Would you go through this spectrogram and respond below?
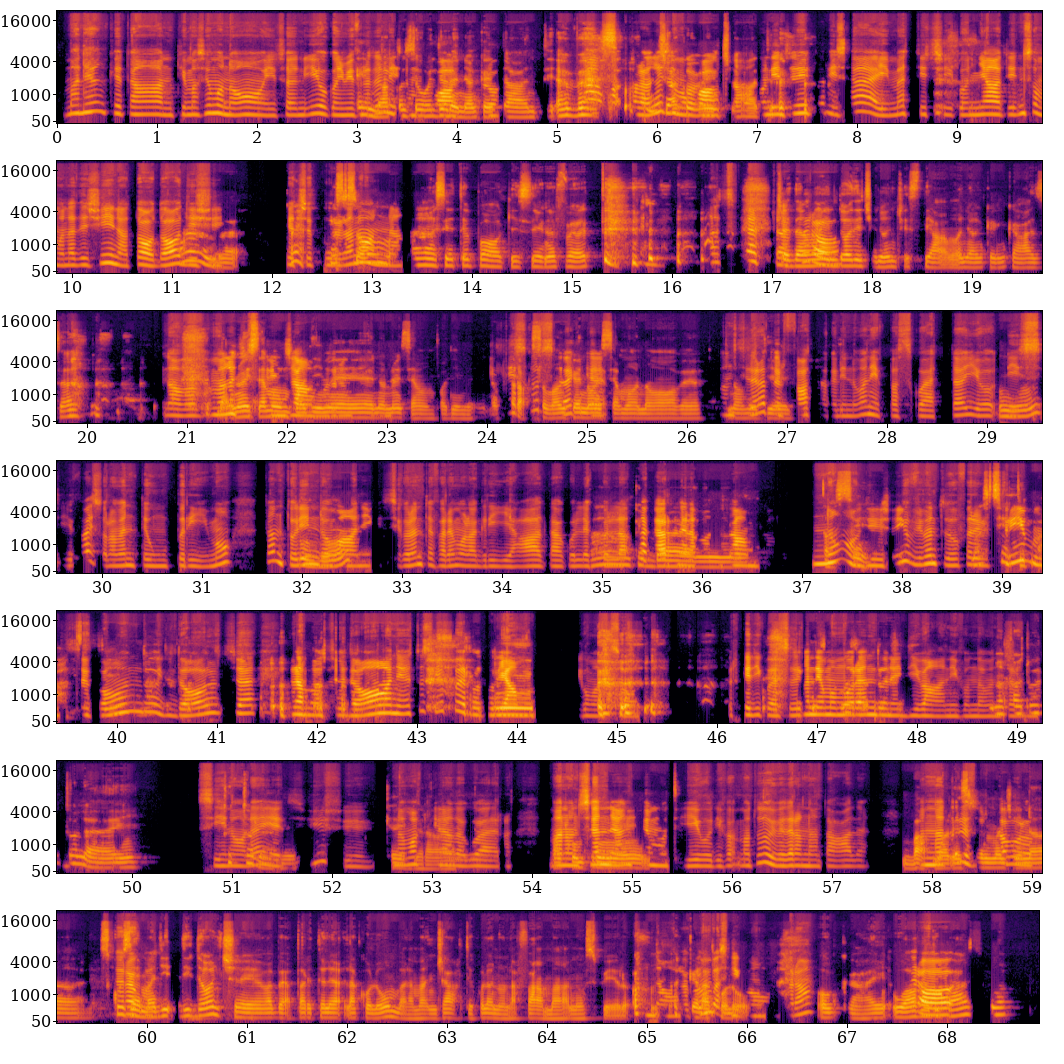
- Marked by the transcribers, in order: other background noise; distorted speech; laughing while speaking: "Eh beh, sono già cominciate"; chuckle; giggle; "Cioè" said as "ceh"; chuckle; static; chuckle; chuckle
- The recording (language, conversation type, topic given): Italian, unstructured, In che modo le app di consegna a domicilio hanno trasformato le nostre abitudini alimentari?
